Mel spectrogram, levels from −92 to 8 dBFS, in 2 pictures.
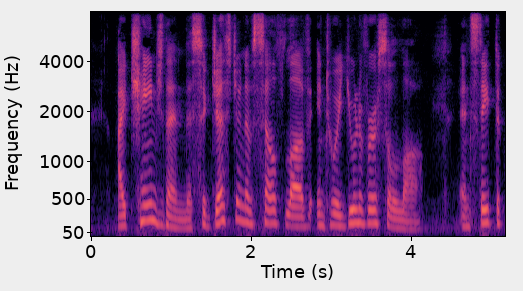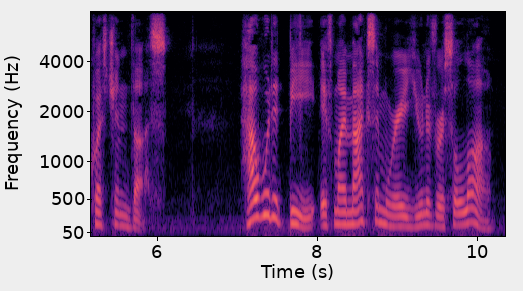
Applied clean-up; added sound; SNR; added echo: none; none; none; none.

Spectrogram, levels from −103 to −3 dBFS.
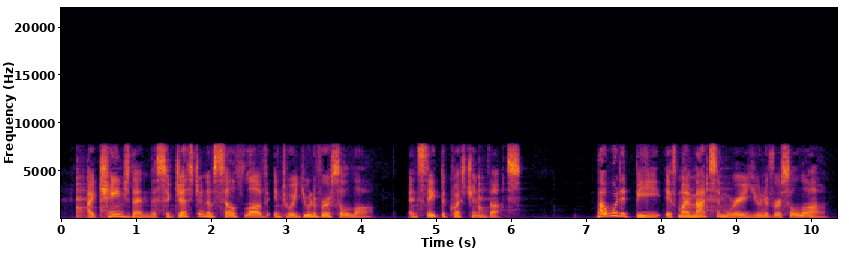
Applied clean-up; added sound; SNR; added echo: neural mask model RNNoise.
